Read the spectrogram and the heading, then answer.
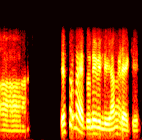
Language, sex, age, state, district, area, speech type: Kannada, male, 30-45, Karnataka, Udupi, rural, conversation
